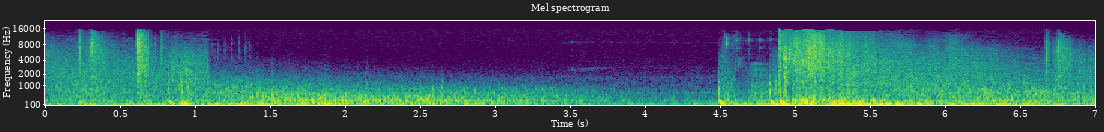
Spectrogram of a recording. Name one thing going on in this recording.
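Shells explode with deep rumbling blasts.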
